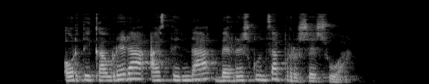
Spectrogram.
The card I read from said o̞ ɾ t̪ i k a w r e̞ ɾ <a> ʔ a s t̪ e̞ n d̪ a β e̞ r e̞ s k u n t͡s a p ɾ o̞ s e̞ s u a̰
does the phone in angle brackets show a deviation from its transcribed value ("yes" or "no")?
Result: no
